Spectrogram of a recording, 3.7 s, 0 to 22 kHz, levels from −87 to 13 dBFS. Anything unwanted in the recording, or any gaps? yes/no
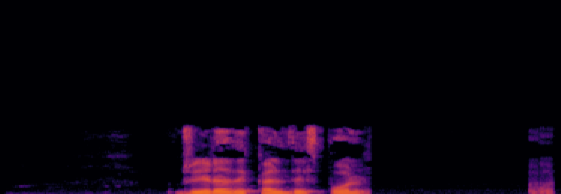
yes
